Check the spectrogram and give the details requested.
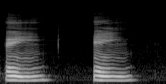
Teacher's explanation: So there's no M sound. It sounds more like two vowels, and it's very nasal. Em, em. And here we don't have the diphthong sound.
